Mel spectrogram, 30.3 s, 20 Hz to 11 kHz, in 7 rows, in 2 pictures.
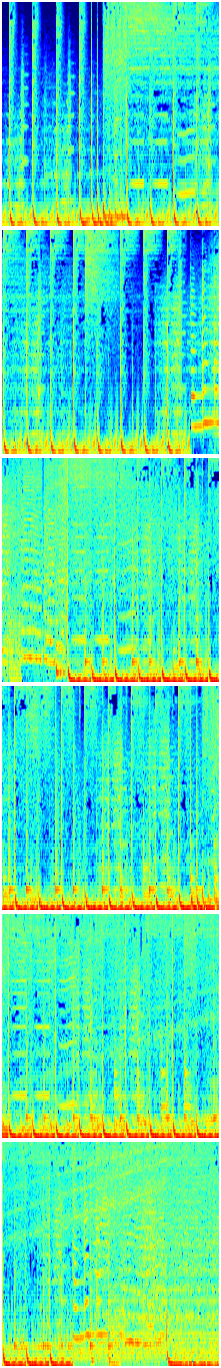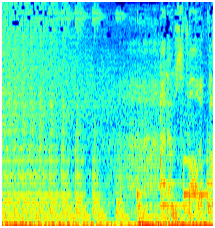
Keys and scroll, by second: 4.1 shift+F2, 7.5 a.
